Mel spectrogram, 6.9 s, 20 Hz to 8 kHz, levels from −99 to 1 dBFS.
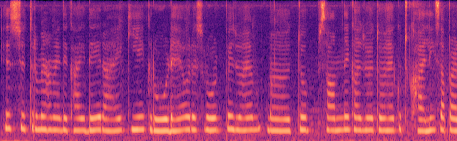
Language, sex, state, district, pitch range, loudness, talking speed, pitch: Hindi, female, Bihar, Kaimur, 255-270 Hz, -19 LUFS, 280 wpm, 260 Hz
